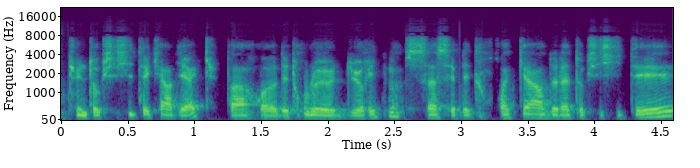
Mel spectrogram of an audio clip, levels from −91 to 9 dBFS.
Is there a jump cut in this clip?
no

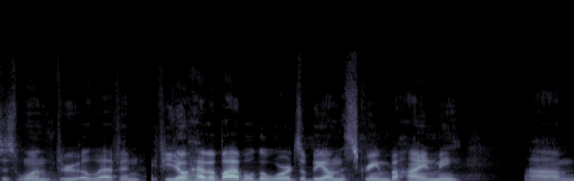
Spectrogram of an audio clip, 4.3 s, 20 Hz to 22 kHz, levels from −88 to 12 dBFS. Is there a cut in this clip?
yes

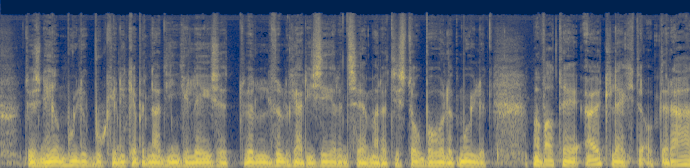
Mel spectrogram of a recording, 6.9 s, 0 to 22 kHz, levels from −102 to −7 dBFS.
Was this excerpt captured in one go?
yes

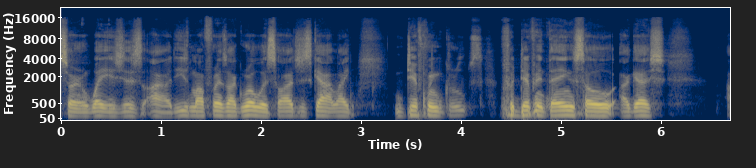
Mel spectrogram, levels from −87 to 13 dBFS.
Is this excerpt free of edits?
yes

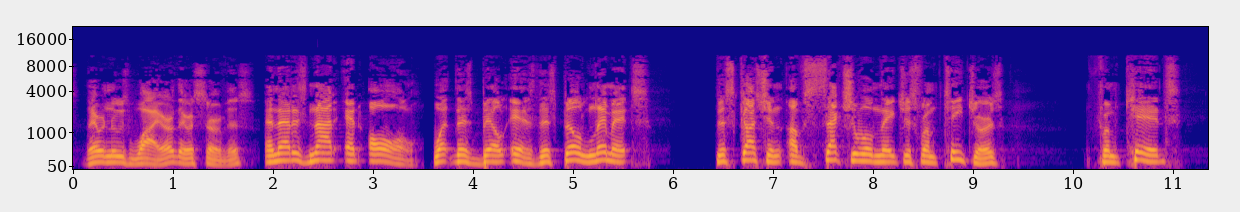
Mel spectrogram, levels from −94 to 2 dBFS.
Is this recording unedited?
no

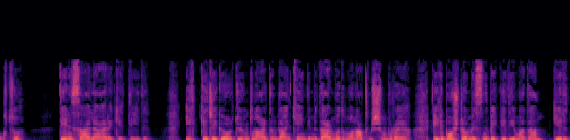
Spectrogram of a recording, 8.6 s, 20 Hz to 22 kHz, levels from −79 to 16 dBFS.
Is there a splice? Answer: yes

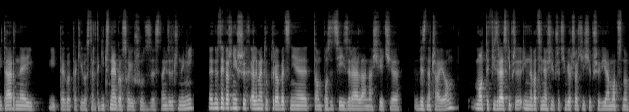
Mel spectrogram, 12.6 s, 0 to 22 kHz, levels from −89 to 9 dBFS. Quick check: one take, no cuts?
yes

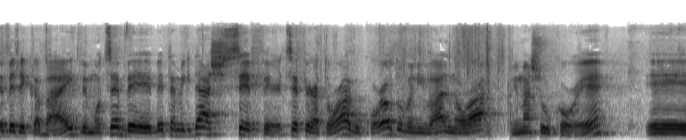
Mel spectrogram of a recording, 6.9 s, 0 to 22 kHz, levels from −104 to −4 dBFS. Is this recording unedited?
yes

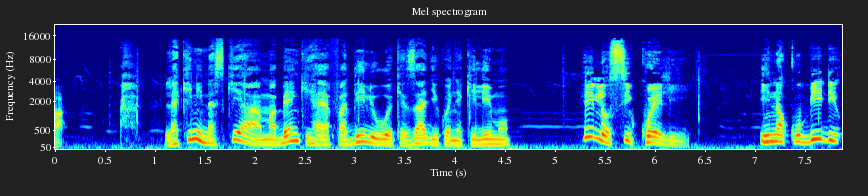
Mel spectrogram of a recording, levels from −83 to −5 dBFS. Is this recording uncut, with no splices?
yes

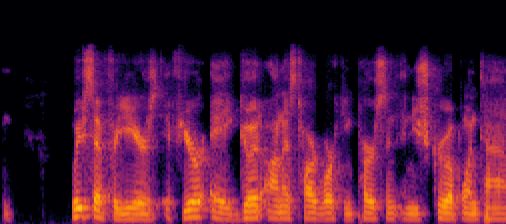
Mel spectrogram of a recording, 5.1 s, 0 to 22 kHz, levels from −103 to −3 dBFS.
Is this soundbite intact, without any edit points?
yes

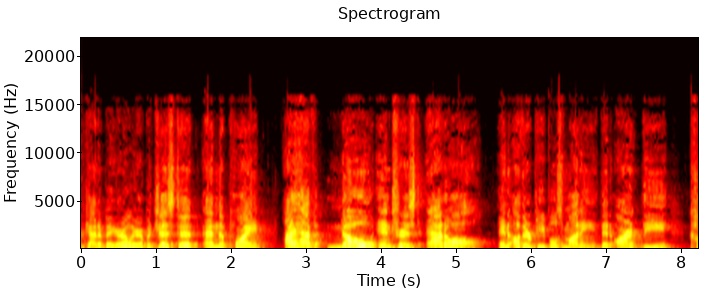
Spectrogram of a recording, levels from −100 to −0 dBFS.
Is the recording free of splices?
no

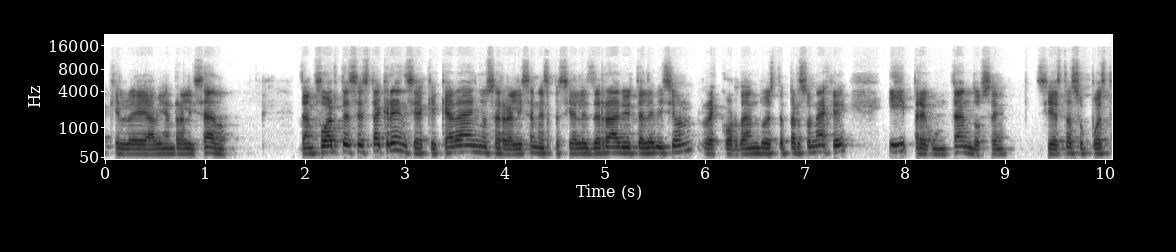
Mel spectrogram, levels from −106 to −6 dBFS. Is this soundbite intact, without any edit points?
yes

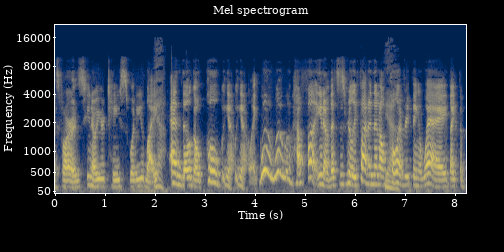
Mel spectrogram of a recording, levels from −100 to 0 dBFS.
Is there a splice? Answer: yes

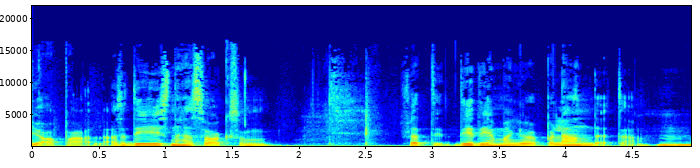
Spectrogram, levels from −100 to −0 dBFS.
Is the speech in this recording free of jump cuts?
yes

